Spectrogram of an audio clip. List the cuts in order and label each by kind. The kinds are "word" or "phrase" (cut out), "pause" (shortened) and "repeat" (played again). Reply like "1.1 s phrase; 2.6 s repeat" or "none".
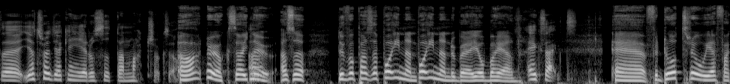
2.1 s word; 2.5 s word; 4.2 s repeat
